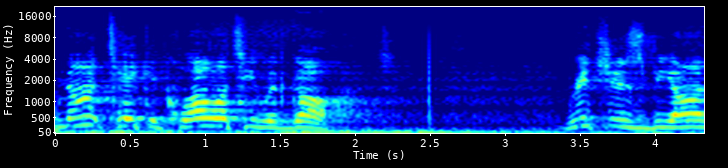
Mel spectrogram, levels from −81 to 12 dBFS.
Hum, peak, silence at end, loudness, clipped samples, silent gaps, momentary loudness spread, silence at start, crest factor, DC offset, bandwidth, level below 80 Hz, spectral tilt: none; -14 dBFS; 0 s; -30 LUFS; under 0.1%; none; 21 LU; 0 s; 18 dB; under 0.1%; 16.5 kHz; -42 dBFS; -4.5 dB/octave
